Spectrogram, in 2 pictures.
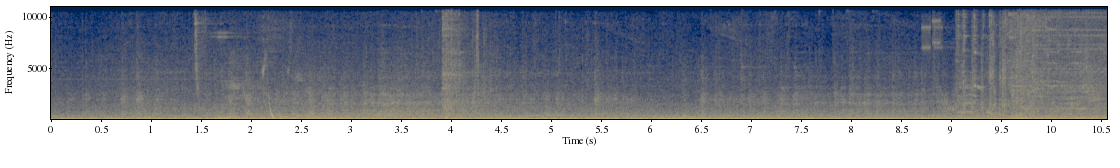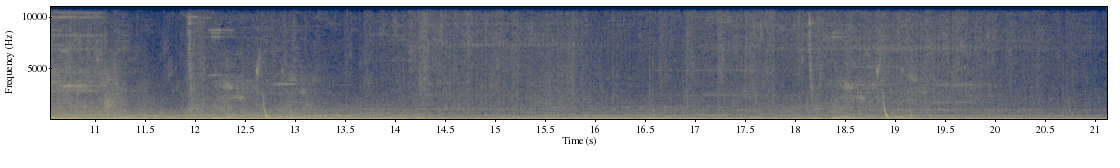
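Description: A deep, low rumble drones steadily throughout.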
